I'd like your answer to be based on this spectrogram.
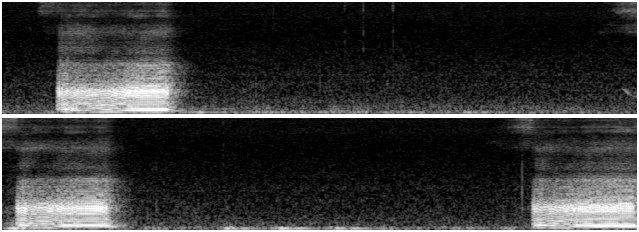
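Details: Sleeping Pomeranian dog snoring: three long, rattling, voiced snores about five seconds apart, each lasting over a second, in a quiet room.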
